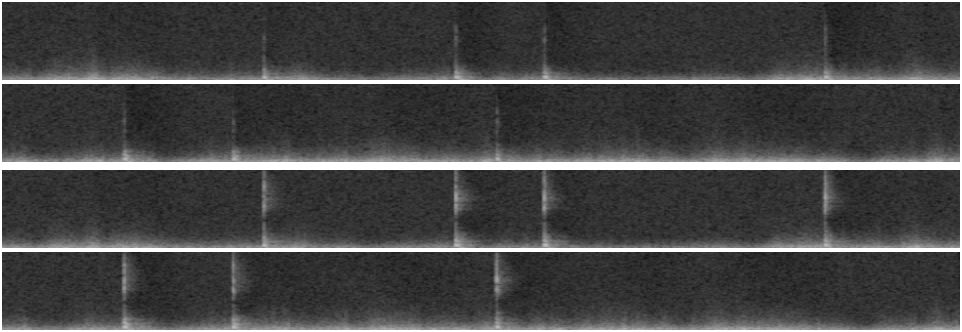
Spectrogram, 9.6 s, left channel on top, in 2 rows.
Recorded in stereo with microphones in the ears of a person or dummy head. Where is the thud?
75° right (ahead or behind).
